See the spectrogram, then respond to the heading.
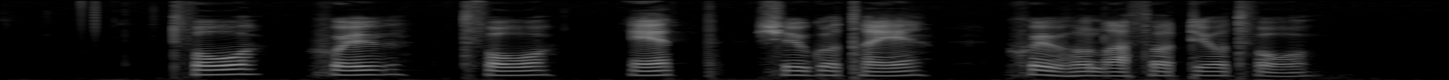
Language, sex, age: Swedish, male, 51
